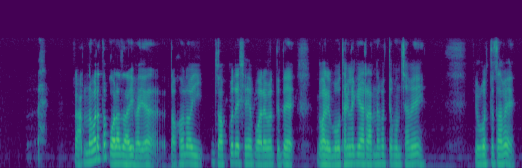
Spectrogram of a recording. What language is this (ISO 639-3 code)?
ben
